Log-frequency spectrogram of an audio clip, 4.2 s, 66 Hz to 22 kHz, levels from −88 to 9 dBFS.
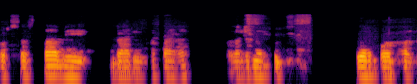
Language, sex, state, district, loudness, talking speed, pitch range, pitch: Hindi, male, Bihar, Vaishali, -20 LUFS, 70 wpm, 110-115 Hz, 110 Hz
